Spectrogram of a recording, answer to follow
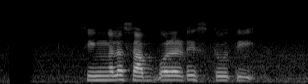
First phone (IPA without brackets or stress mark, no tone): s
